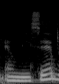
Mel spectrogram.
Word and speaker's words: Eunice: And I know people are probably wondering why I say my name two different ways, or probably not. But I have like two versions you can say my name. Usually growing up, my parents always called me Eunice, which is like my, you know, name. But once I got to school, Eunice was very hard, so people just called me Eunice, which is kind of like the English version of my name.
